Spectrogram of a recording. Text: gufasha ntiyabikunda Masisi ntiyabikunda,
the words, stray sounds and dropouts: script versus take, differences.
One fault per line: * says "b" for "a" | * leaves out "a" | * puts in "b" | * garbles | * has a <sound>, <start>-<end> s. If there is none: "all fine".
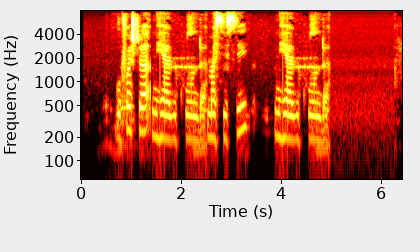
all fine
